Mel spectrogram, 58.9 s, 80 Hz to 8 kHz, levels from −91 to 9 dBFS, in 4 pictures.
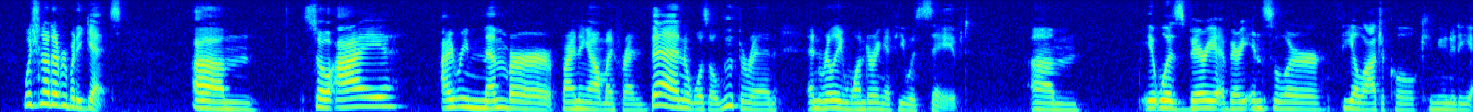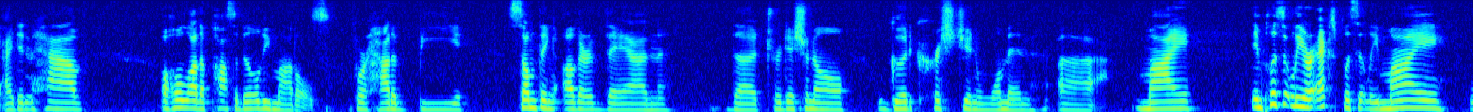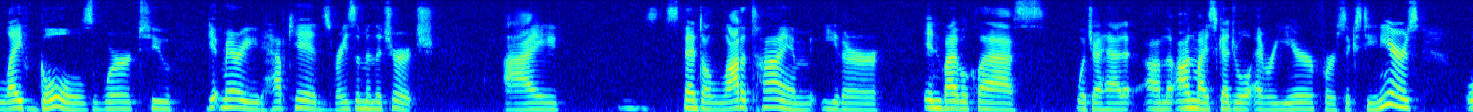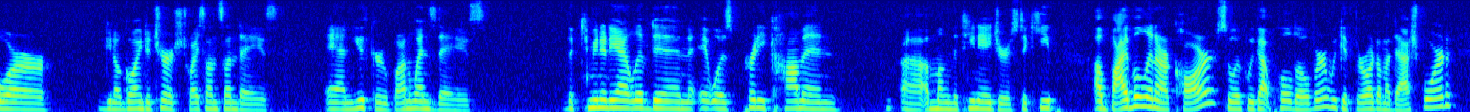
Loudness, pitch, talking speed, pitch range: -36 LUFS, 175 Hz, 145 wpm, 160-190 Hz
